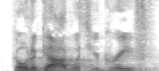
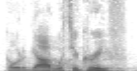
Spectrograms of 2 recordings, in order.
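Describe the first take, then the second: First: Louder, stressing each word of "Go to God with your grief"; louder emphatic repeat. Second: Said in the usual way. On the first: Shown as a demonstration. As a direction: drive the message home. Repeating the key message louder.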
